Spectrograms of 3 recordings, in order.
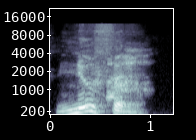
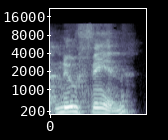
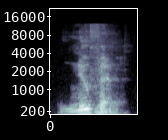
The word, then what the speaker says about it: Newfoundland: Almost. Newfoundland. So not Newfin. Newfoundland. Yeah. Goofin'. Drinking. – Yes. – Newfoundland. – It's an awesome podcast, man. – Yeah, our provincial anthem is the Ode to Newfoundland.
